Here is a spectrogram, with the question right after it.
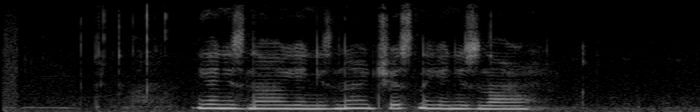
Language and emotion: Russian, sad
